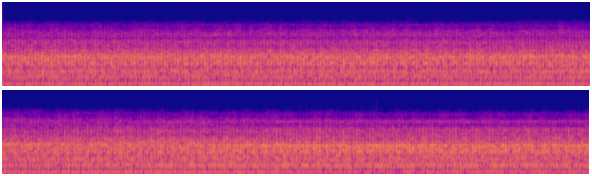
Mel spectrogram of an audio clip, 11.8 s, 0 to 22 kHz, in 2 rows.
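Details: Seat Cordoba at idle: thin high squeal with a regular chirp about 2.5 times a second. Owner suspects the alternator belt, cause unknown.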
